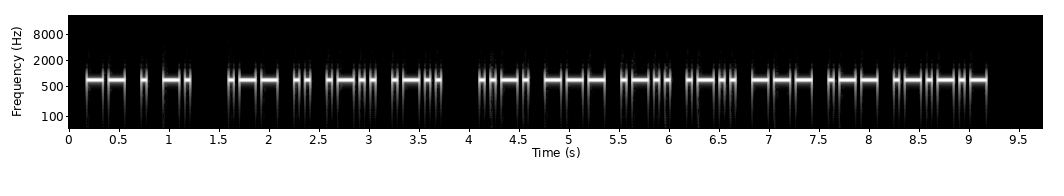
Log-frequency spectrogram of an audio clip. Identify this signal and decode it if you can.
Morse code, heard as a keyed tone, about 22 wpm, 700 Hz. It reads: MEN WILL FOLLOW.
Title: Sentences from Top 1000 Words - Review Part 1 - 22wpm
